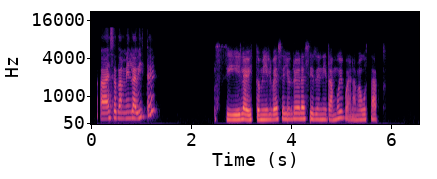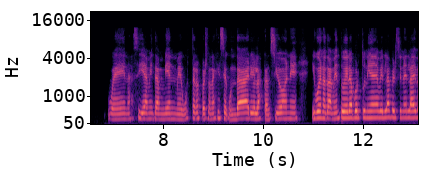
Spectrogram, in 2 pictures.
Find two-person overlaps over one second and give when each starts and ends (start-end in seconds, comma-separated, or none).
none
